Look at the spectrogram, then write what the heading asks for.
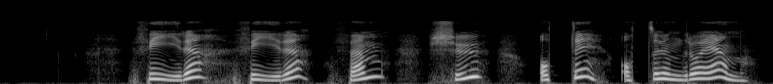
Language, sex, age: Norwegian, female, 25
